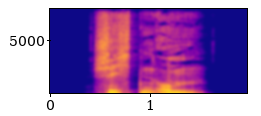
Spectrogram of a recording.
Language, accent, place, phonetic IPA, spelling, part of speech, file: German, Germany, Berlin, [ˌʃɪçtn̩ ˈʊm], schichten um, verb, De-schichten um.ogg
- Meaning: inflection of umschichten: 1. first/third-person plural present 2. first/third-person plural subjunctive I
